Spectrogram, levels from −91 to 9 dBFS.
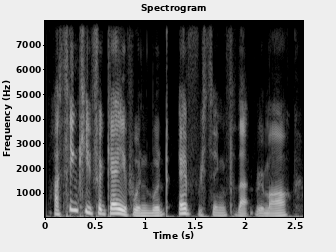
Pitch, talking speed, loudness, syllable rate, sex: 135 Hz, 210 wpm, -18 LUFS, 7.0 syllables/s, male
